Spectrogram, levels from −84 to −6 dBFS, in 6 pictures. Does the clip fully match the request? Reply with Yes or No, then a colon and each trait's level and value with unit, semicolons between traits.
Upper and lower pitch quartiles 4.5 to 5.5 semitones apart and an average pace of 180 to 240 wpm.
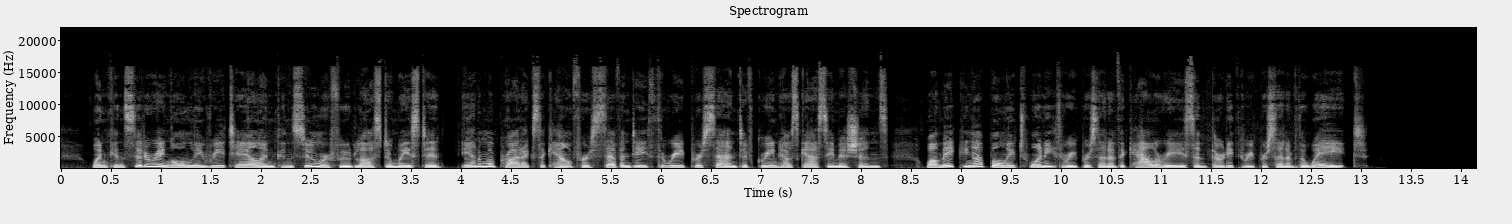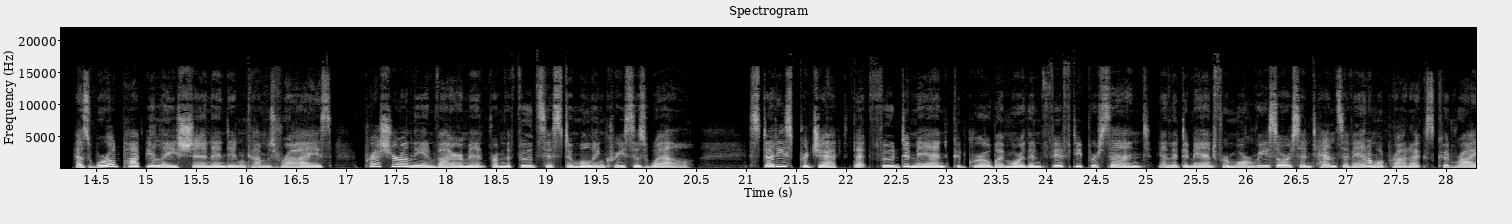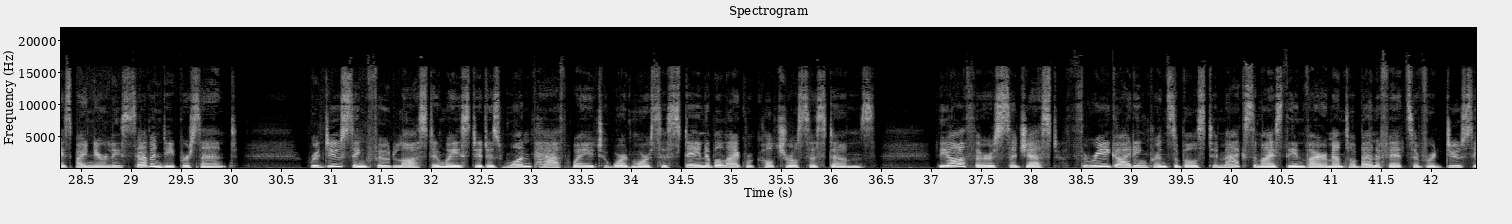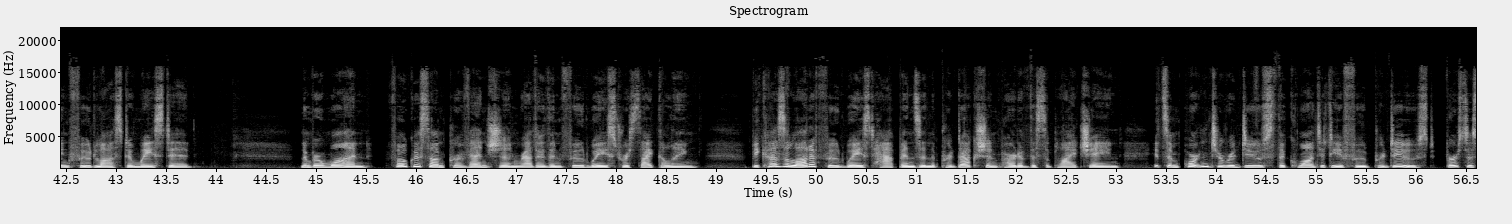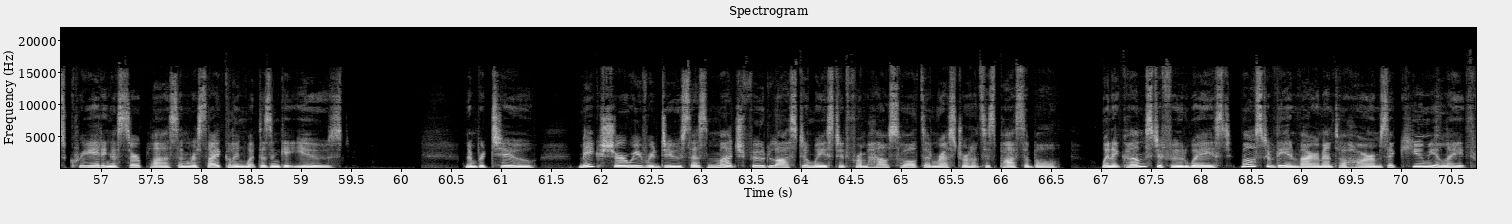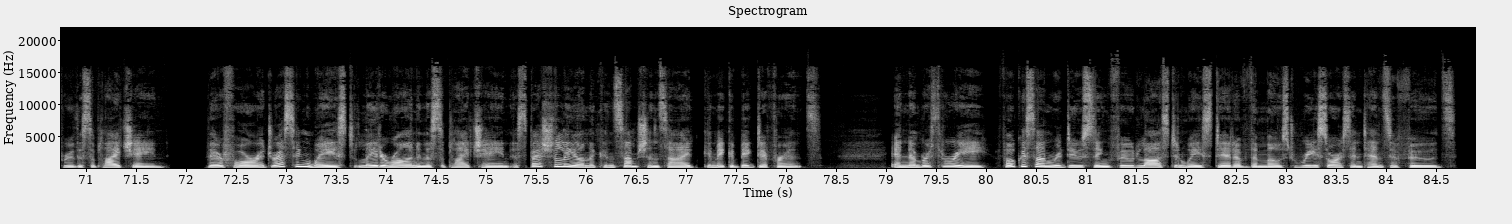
No: average, 5.2 semitones; average, 155 wpm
